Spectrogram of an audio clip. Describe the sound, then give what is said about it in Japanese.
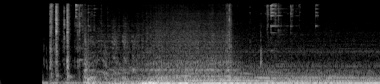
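A man starts his car's engine at nightfall: a few sharp clicks and key rattles at first, then the motor cranks and catches, settling into a steady, low idling rumble. “彼は車のエンジンをかけた。”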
